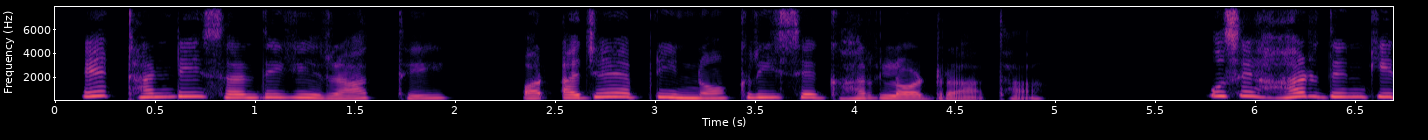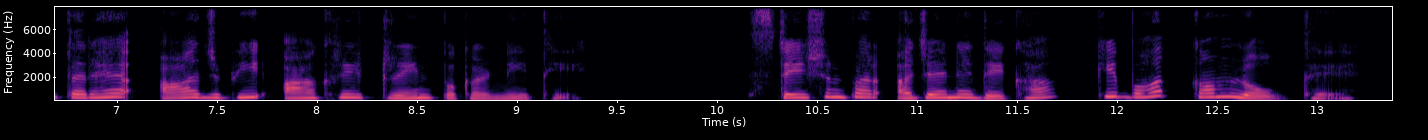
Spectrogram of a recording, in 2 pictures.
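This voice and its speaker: A woman's high-pitched voice moves through very wide pitch swings, recorded very cleanly against a silent background, with a dry, close sound and no echo. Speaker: voice artist. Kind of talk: mystery story narration.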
